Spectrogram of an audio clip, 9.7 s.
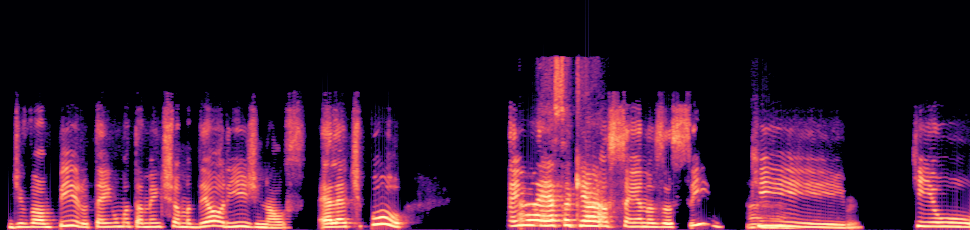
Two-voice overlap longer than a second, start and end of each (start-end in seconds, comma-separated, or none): none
